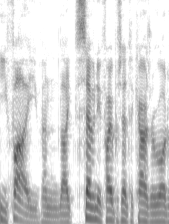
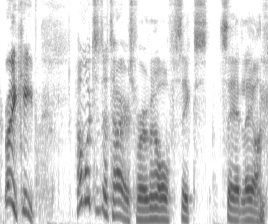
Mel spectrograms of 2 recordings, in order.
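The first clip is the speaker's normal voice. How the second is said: playful game-show host voice; mock quizmaster; 3 semitones higher, 4 dB louder, slower than usual. Host quizzing [name], playful game-show voice.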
